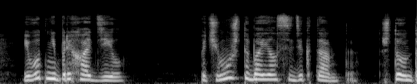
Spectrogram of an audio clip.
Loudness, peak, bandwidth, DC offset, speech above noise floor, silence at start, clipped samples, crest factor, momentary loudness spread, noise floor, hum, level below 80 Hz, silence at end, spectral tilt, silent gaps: -16 LUFS; 0 dBFS; 11 kHz; under 0.1%; 47 dB; 0.25 s; under 0.1%; 16 dB; 10 LU; -62 dBFS; none; -52 dBFS; 0 s; -5 dB/octave; none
